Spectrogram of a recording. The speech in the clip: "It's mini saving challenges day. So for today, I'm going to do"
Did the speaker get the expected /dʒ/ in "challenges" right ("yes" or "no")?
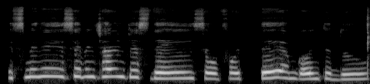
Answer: no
